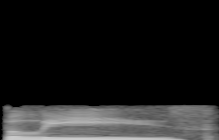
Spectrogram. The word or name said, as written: Belize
